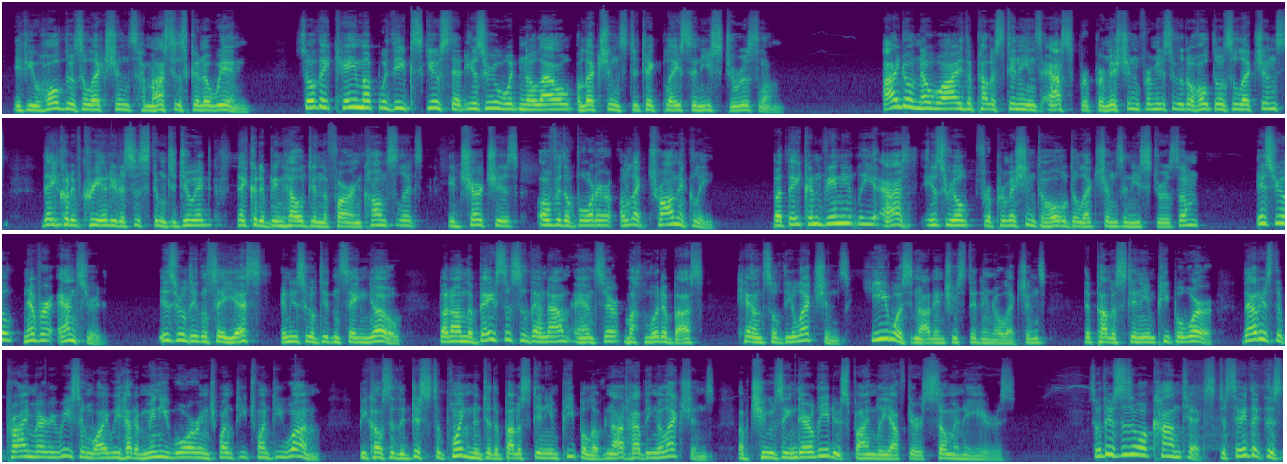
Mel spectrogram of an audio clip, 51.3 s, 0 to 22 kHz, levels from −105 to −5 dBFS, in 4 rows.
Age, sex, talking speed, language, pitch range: 60-79, male, 185 wpm, English, 150-190 Hz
